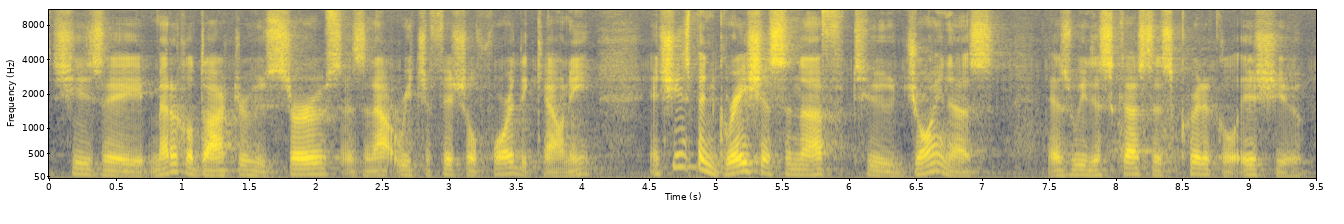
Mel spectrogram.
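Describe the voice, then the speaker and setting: A middle-aged man, a physician, hosting a health show, presenting in a measured, formal way and interviewing a guest. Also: deep voice, big pitch swings, darkish tone.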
